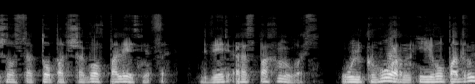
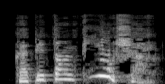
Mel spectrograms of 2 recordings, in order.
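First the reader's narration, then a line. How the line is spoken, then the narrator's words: Breathed out. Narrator (Russian): выдохнул Лу Сенту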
